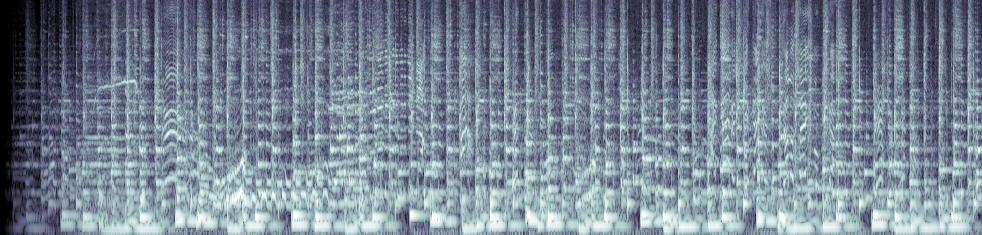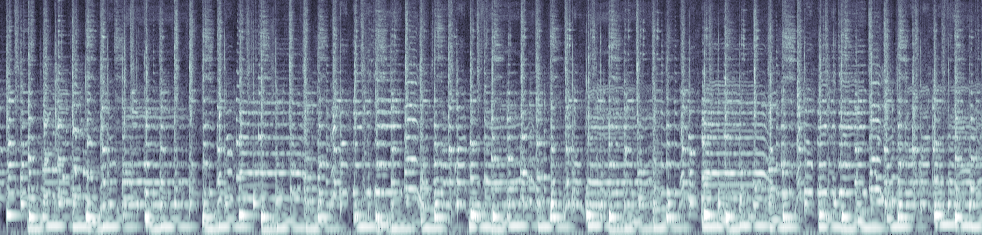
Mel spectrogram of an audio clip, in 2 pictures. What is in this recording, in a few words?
cumbia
